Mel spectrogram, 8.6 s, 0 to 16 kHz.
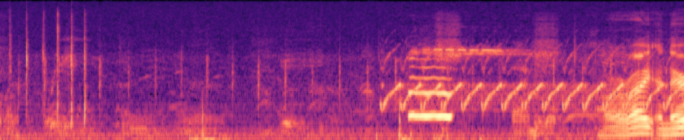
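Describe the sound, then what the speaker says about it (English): At a 2024 boys varsity high school soccer game, a loud electronic end-of-game buzzer blares from about the middle of the clip to the end, following quieter crowd noise, with a commentator talking. "there's the buzzer"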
